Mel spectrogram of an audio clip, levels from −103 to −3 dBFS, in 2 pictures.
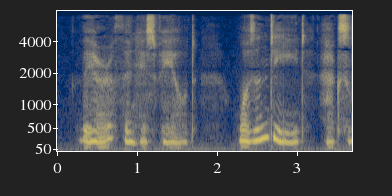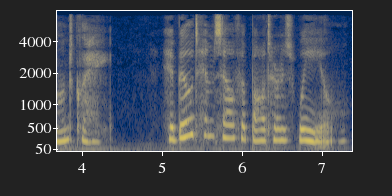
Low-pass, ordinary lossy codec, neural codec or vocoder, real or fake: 7.2 kHz; MP3, 64 kbps; none; real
